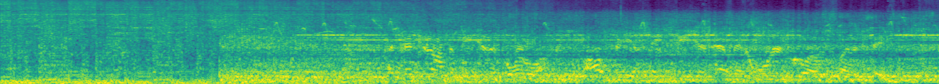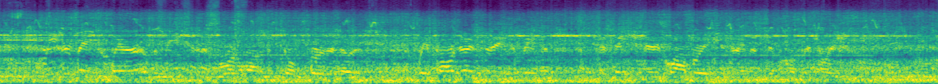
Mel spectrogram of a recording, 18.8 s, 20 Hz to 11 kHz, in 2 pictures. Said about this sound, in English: That was a helicopter doing its best Orwell 1984 impersonation, telling people on a beautiful sunny day in California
